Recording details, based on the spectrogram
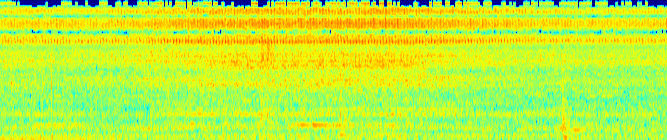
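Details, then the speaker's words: Suzuki Ignis after its worn, whirring water pump was replaced and coolant topped up: a smooth, even idle with a soft, steady hum and no whirring or grinding from the front of the engine. Normal idle. "So there you have it, going back on the car now, topped up the coolant, you can hear it running and it sounds a lot better."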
